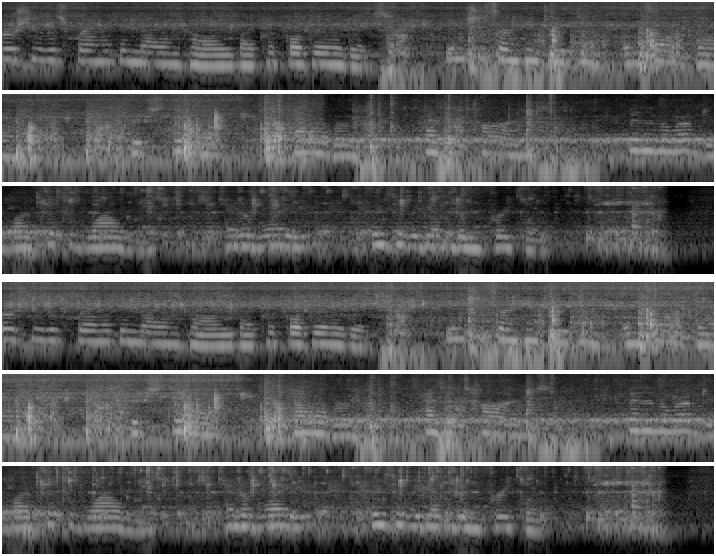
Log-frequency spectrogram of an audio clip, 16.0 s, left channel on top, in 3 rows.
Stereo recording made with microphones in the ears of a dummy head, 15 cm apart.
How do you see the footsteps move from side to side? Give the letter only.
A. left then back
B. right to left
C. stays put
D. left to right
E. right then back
B.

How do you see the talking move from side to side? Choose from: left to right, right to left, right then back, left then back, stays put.
left to right.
